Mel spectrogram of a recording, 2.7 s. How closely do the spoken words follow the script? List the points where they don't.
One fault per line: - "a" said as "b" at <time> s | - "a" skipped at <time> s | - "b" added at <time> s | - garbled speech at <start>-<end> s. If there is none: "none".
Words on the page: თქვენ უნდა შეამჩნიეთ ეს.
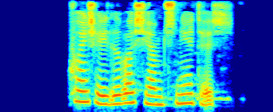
- "უნდა" said as "შეიძლება" at 0.9 s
